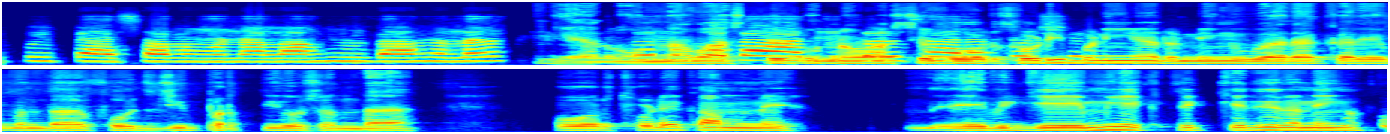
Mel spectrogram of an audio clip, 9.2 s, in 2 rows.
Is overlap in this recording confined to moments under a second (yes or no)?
no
